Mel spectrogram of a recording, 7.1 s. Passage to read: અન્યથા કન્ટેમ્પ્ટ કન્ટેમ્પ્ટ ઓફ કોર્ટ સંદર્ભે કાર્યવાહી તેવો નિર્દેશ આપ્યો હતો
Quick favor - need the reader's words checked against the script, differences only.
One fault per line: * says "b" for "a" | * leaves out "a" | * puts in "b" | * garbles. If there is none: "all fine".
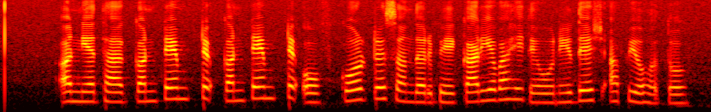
all fine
